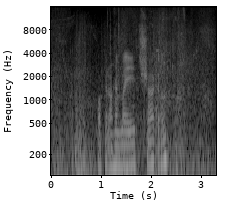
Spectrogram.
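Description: An energy blast crackles and roars.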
